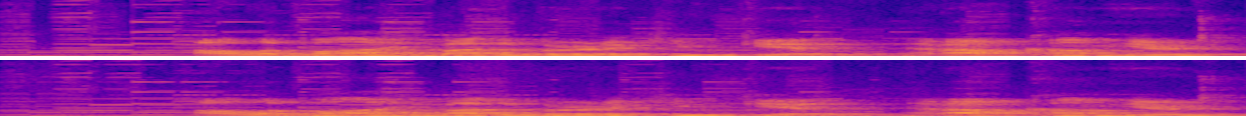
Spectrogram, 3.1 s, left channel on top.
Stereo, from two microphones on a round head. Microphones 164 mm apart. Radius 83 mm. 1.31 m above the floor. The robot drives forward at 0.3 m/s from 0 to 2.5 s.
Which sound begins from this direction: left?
A man speaking, at 0.5 s.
